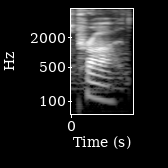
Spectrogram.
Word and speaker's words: Prates: Carlos Prates. Prates. Okay, yeah, I butchered it before the pod, just so you guys know.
